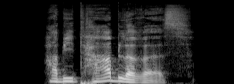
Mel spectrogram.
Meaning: strong/mixed nominative/accusative neuter singular comparative degree of habitabel
- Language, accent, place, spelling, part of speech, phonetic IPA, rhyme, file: German, Germany, Berlin, habitableres, adjective, [habiˈtaːbləʁəs], -aːbləʁəs, De-habitableres.ogg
